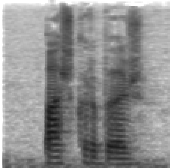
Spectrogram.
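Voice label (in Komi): "пашкыр бӧж", Komi, male; audio dict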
